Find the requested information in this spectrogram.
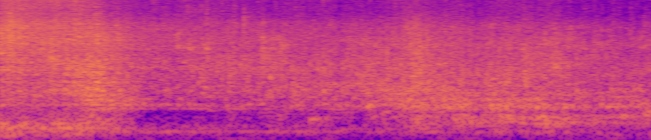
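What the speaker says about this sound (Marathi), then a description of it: "हे एक पातेलं भरून पाणी घातलं आहे" Water gushes and streams continuously into a large pot on a stove, a full, rushing pour heard up close with no voices.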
